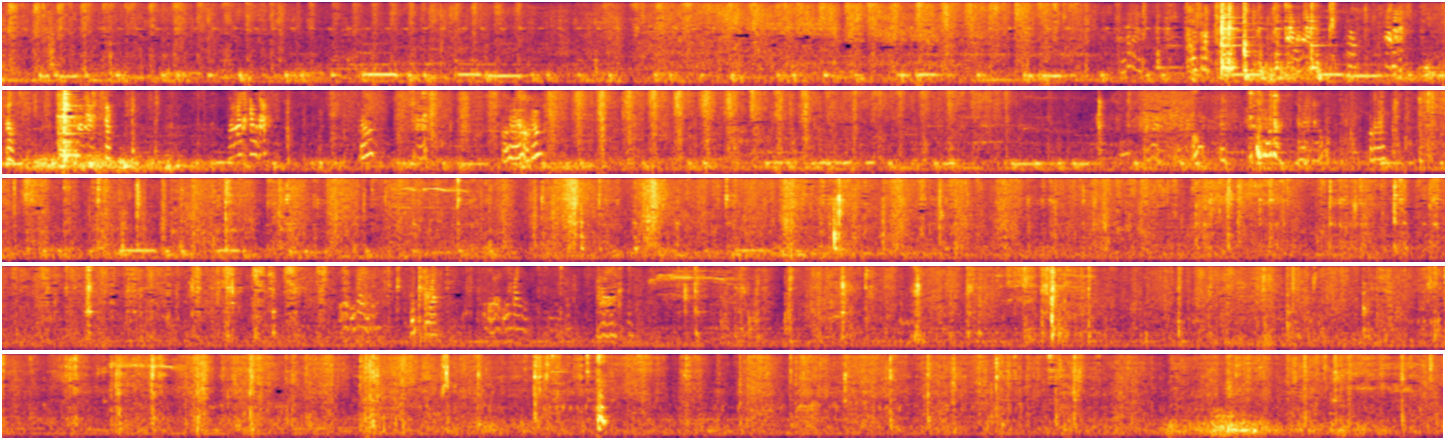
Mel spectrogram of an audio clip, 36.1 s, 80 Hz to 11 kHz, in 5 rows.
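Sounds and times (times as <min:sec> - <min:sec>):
scraping rustles: 0:00.0 - 0:36.0.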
